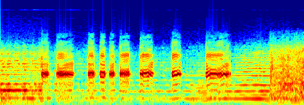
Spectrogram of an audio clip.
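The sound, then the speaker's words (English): A purple horn-shaped creature with duck's feet gives a rapid string of honking, duck-like quacks, about ten short loud bursts in an uneven rhythm, with a longer honk near the end and no talking. “She steps on a purple horn with duck's feet. It collects a group of baby horns and shoos them into a pond.”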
